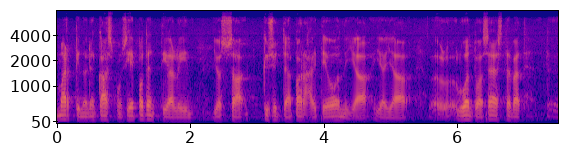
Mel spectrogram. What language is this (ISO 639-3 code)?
fin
